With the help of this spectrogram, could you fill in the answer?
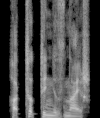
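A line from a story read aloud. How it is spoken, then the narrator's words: Coachman's angry smirk. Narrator (Russian): зло хмыльнулся возница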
